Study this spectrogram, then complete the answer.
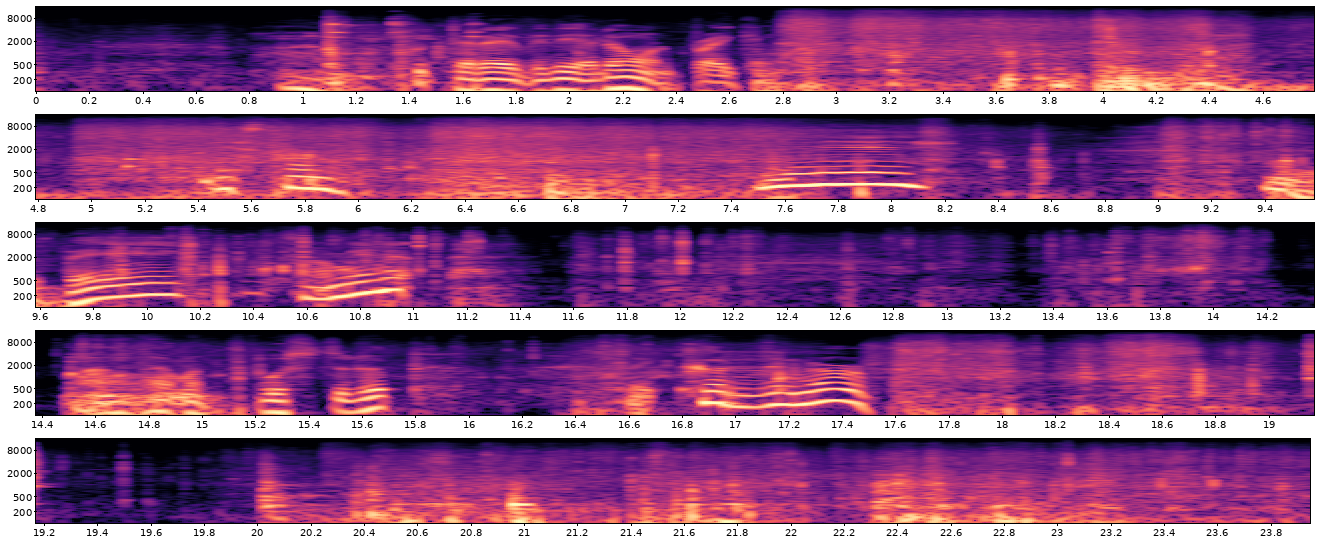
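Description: Plastic bags and wrappers rustle and crinkle up close.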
